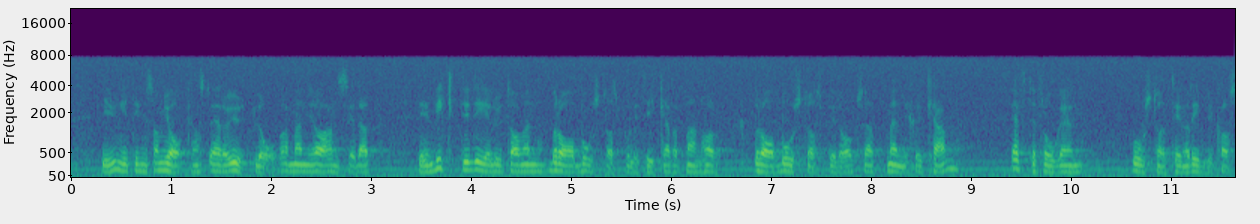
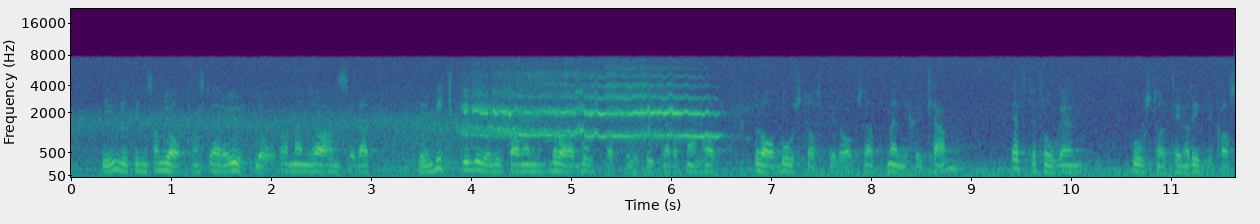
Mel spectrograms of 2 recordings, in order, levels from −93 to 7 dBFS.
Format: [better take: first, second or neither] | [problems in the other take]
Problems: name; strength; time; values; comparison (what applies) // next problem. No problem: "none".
first | background sound (Motor vehicle (road)); 2 dB below the speech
